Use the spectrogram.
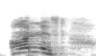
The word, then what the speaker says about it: honest: or honest it is honest honest is wrong h is silent you just pronounce o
